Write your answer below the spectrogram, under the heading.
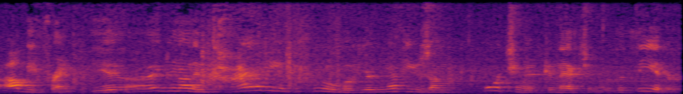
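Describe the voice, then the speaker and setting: A man playing a prim, mild minister in a radio comedy, proper, earnest and hesitant. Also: sits high. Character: prim, mild, disapproving minister visiting for tea. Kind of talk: old-time radio comedy acting. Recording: echoey distant pickup with clear noise.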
